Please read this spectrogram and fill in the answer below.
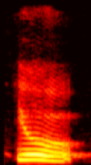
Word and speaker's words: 요: 야 야 sound together in English butorter U you and the next vow is again add a short y sound to the listen to the pronunciation 요 Now reviews that have at the beginning.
